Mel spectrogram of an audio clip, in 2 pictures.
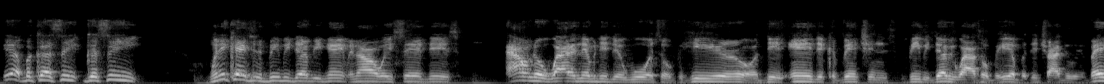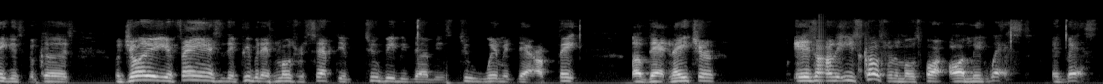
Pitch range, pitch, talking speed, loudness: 120-170 Hz, 135 Hz, 215 wpm, -22 LUFS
